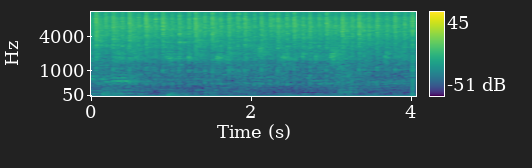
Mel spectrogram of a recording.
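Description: A rapid, even pulsing rattle, about ten pulses a second and high in pitch, with faint voices underneath.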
